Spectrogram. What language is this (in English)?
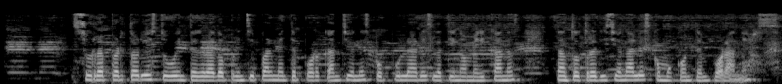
Spanish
